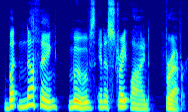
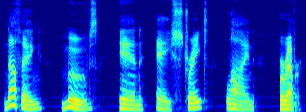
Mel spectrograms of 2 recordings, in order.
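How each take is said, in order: First: It is said at a normal pace. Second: It is said more slowly.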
